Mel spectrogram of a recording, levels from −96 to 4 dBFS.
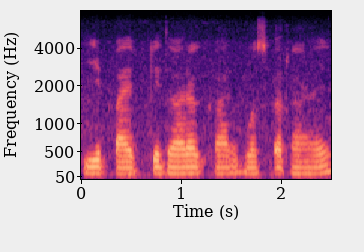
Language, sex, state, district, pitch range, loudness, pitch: Hindi, male, Jharkhand, Jamtara, 105-115 Hz, -16 LUFS, 110 Hz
